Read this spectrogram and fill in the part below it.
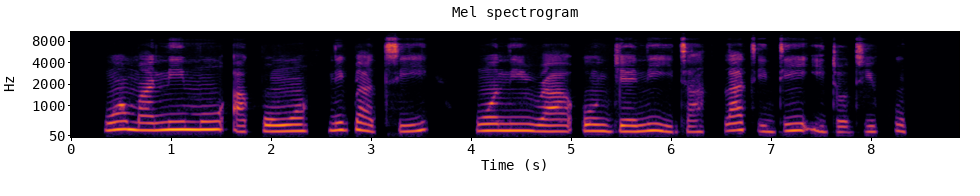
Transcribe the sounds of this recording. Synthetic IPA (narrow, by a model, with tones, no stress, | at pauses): w̃ɔ̃˦mãː˧nĩ˦mũ˦a˦˨k͡pɔ˨w̃ɔ̃˧ | nĩ˦ɡ͡ba˦˨ti˨˦ | w̃ɔ̃˦nĩ˦ɾa˧o˧n̩˦d͡ʒɛ˧nĩ˦i˦˨ta˨˧ | la˦ti˧dĩ˦i˦˨dɔ˨ti˨˦ku˦˨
